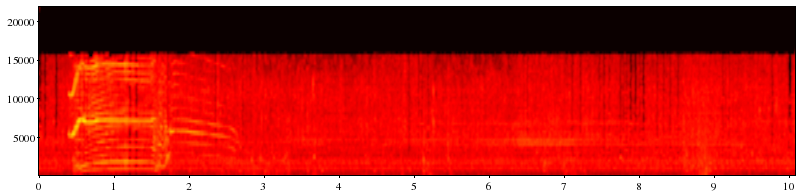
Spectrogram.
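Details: A killer whale off South Africa, in False Bay on 26 January 2021, gives one bright, harmonic call that sweeps upward, then holds steady before fading; among the first known recordings of killer whales from South Africa.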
